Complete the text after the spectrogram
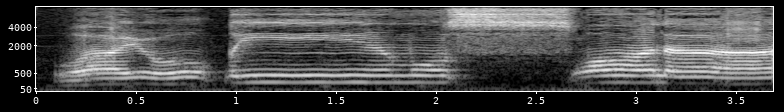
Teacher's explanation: میم کو ڈائریکٹ صوت کے ساتھ ملا کے پڑھا جائے گا۔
